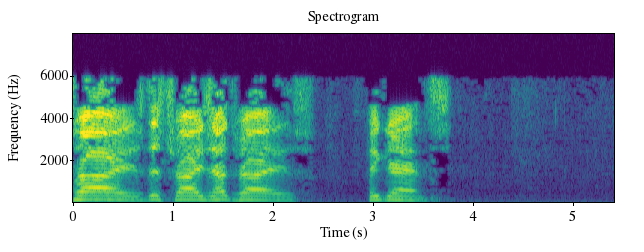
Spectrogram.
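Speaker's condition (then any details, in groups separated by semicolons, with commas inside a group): Stroke with facial paralysis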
